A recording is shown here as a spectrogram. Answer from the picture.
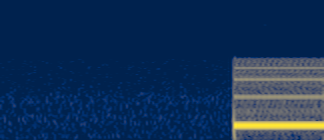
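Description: Telephone ringback tone heard down the line: after silence, one steady beep starts about one and a half seconds in. It is the ringing of an outgoing call that has not yet been answered.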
